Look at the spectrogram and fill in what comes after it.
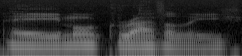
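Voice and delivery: ordinary talk, nothing marked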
